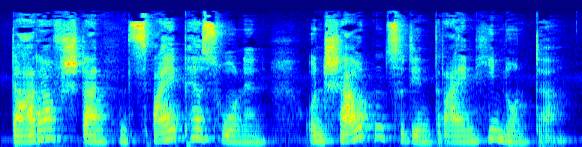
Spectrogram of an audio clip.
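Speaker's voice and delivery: plain reading voice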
